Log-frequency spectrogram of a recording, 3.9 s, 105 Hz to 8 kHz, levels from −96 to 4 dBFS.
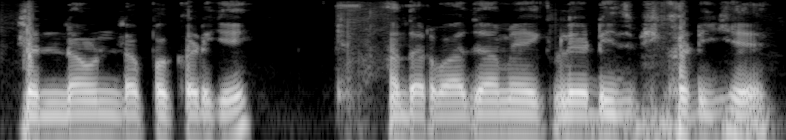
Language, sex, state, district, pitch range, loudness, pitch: Hindi, male, Chhattisgarh, Sarguja, 115-120 Hz, -16 LUFS, 115 Hz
